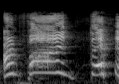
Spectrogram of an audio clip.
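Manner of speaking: high, loud fake-cheery thanks; sarcastic. Sarcastic fake-cheery to rude crowd.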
